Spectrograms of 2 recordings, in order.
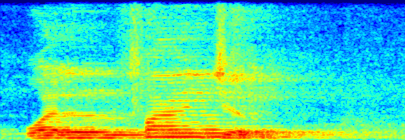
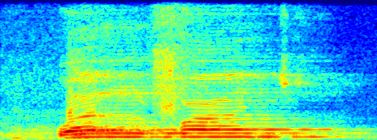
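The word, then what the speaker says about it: والفجر: Yang pertama, ro-nya dibaca tebal, artinya jelas, wal fajr, ya, atau bisa juga dibaca agak tipis, wal fajr walayalin ash, seperti itu. Jadi bisa agak tebal, bisa agak tipis.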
